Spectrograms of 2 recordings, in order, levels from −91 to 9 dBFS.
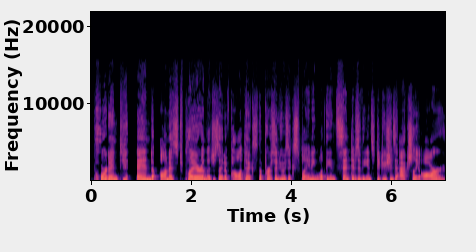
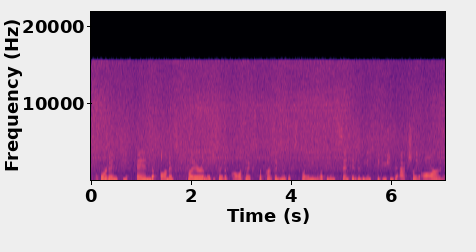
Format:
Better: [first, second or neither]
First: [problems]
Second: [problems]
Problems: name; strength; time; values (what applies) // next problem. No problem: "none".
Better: first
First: none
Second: hiss; loud; throughout; 1 dB below the speech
